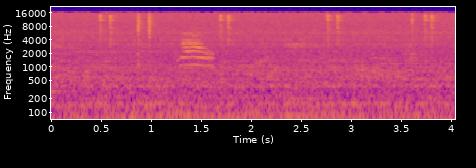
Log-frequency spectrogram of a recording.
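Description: A cat in the Minecraft video game gives a single short meow in a forest setting, heard over low game background noise with faint ticking clicks around it.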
